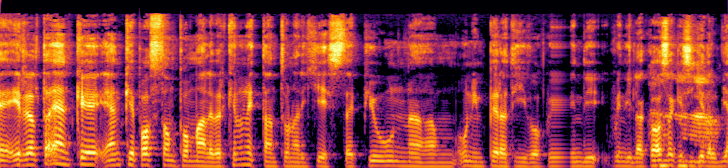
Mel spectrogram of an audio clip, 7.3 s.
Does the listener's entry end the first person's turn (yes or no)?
no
